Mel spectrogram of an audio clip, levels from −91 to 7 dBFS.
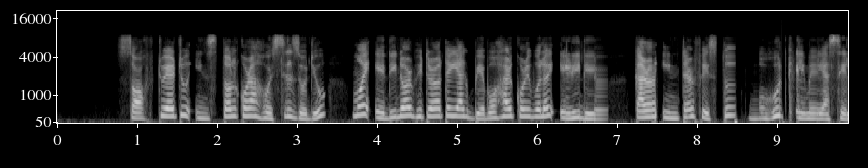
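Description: After "ভিতৰতে ইয়াক ব্যৱহাৰ কৰিবলৈ", repeated packet loss runs from 6.33 to 7.89 s and again from 8.39 to 9.51 s. Lost packets get patched by stretching the last sound, making choppy, robotic speech with gaps up to 131 ms.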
